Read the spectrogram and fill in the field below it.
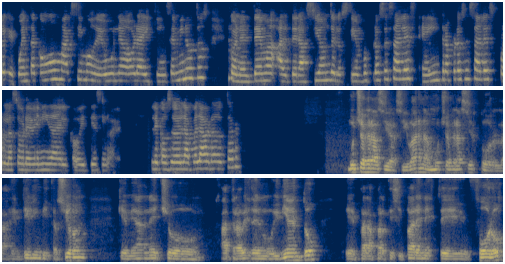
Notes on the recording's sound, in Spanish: a través de la plataforma ZOOM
